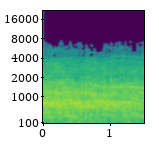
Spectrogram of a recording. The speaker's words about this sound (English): So as we hear that Douglas announces his decision to leave, shoots in the ECW management. The crowd, sarcastically to some extent, applaud his decision and actually start quite comically drowning him out with woo chants.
